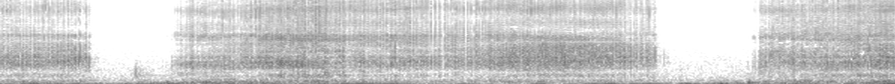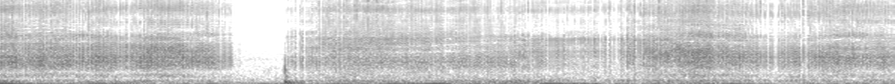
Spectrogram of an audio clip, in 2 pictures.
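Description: A soft toothbrush brushes across a thin, solid, round blue silicone honeycomb trivet mat, making a steady, dense scratchy rustle with a bright, airy hiss. The brushing stops briefly three times before continuing at an even level.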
